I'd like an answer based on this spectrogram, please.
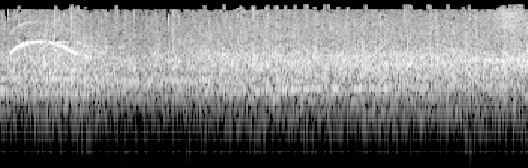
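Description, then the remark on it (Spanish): Steady, dense applause in a tennis stadium, with a player's mother and father applauding, fills the whole stretch, many hands clapping in a continuous wash with no pauses, and a brief high whistle rising and falling at the start. “Vuelve a aplaudir su madre y su padre.”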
